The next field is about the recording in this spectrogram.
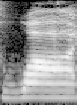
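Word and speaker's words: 話: before as hanashi but here it's working as a counter for stories and it's pronounced wa here so this is so the 17th story oh chapter 17.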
